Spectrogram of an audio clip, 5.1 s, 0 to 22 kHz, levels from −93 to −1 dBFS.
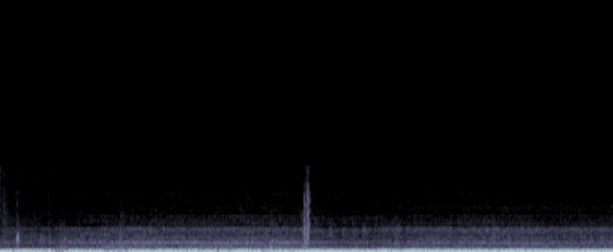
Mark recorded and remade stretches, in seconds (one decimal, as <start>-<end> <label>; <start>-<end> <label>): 0.0-5.1 recorded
